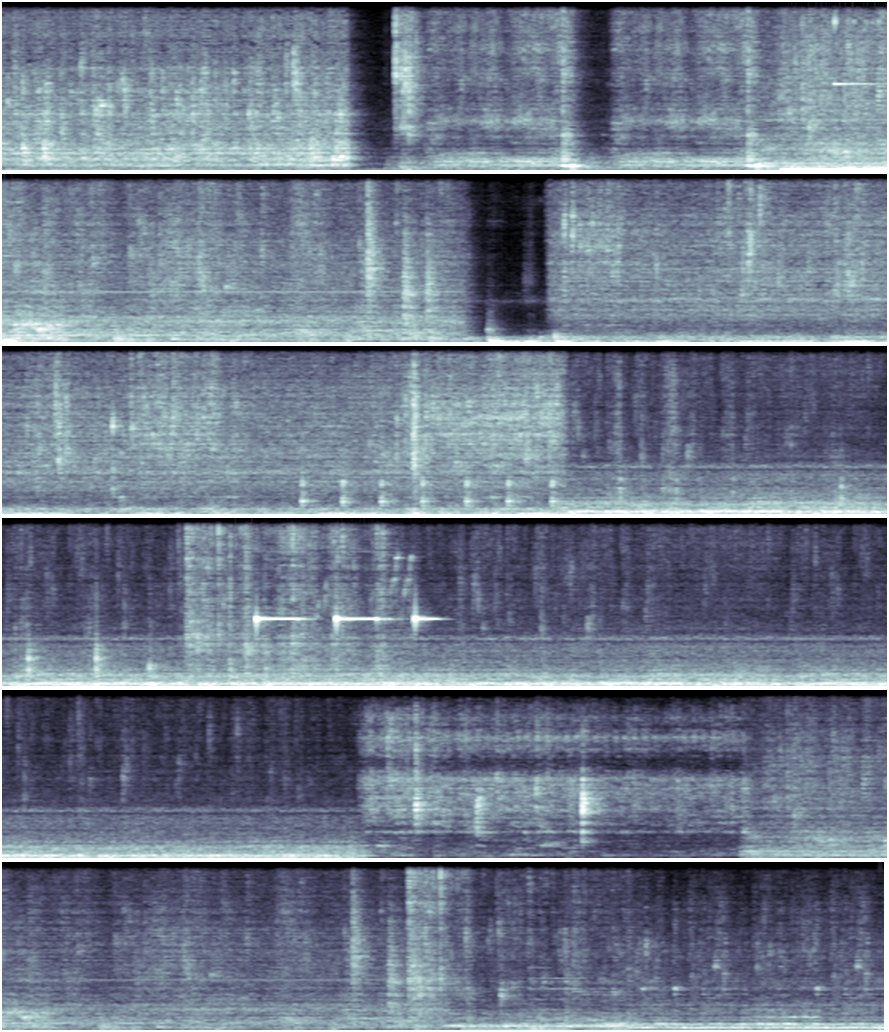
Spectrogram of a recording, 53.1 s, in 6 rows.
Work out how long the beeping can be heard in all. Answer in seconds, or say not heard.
3 s.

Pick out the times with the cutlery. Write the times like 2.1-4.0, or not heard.
not heard.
